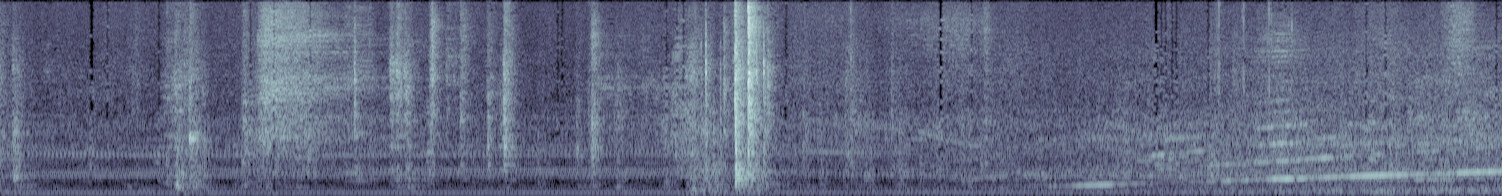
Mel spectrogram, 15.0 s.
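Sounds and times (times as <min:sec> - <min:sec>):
train cab low hum: 0:00.0 - 0:15.0.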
